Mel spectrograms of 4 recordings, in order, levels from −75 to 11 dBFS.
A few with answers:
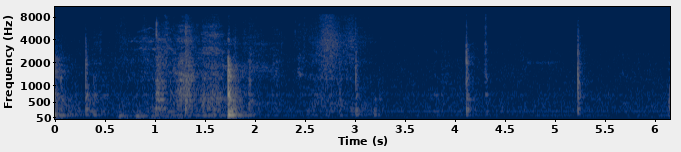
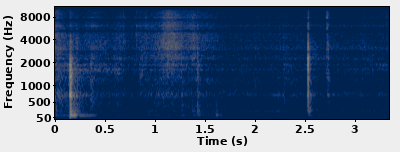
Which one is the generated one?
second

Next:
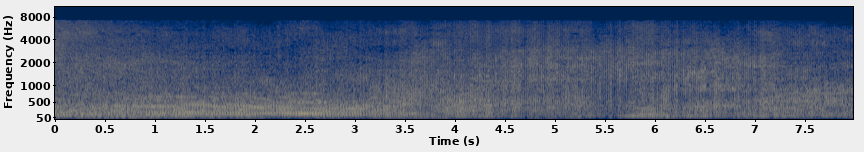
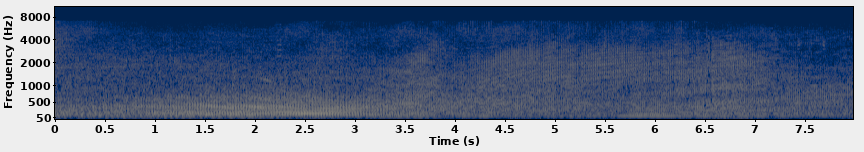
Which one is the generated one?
first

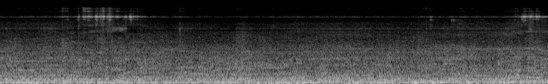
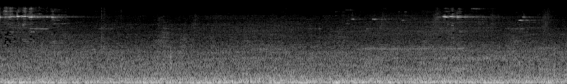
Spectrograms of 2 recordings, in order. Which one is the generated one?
first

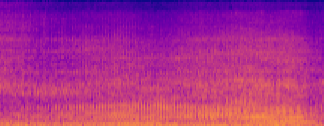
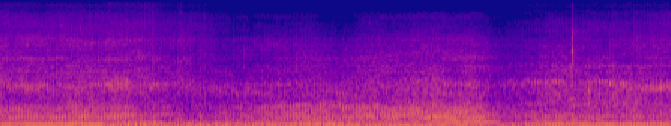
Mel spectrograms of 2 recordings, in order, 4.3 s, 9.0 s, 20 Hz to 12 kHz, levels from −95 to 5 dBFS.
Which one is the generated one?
second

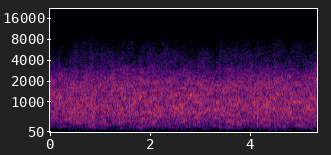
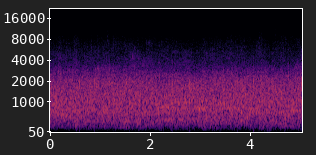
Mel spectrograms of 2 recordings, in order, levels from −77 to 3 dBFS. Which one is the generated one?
first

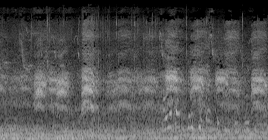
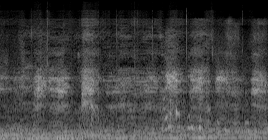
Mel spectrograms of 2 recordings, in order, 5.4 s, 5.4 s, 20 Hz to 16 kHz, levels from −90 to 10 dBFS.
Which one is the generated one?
second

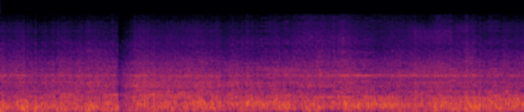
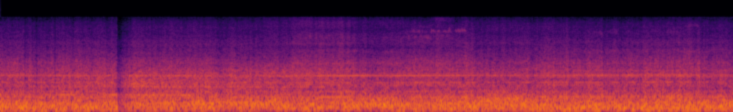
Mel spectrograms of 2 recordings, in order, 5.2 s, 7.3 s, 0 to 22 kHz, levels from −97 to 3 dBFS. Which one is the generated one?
first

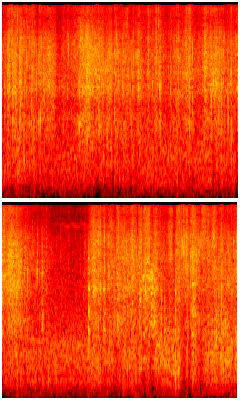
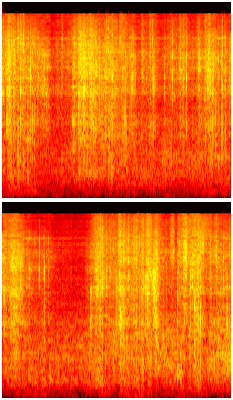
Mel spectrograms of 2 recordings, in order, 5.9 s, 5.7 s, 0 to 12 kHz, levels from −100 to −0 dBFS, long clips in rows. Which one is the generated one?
second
